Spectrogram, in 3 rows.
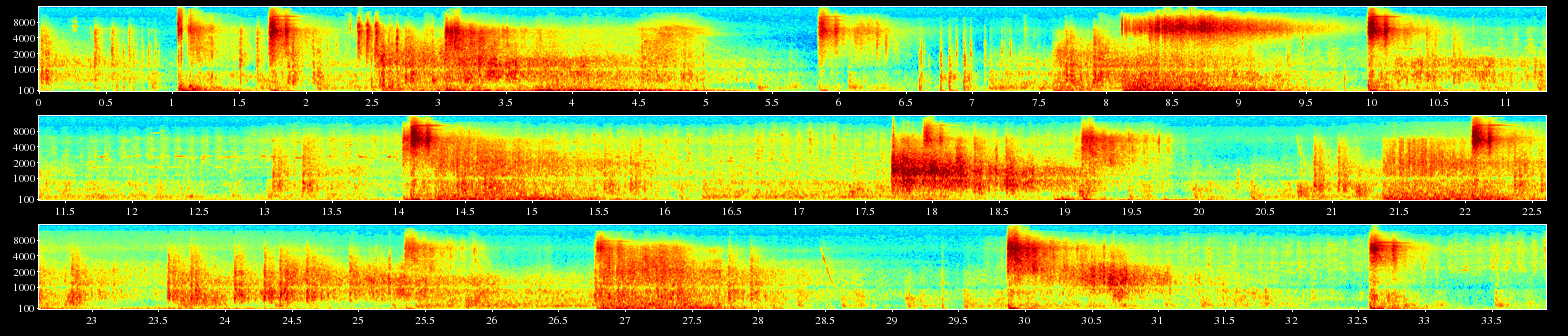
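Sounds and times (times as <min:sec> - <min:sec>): loud gunshots with rumble: 0:07.5 - 0:33.9.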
